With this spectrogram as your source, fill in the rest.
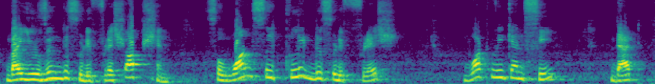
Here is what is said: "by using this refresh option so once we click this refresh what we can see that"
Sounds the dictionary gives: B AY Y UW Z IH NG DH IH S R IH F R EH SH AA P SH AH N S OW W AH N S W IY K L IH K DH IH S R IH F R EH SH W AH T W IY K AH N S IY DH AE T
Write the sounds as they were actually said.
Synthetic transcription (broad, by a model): B AY Y UW Z IH NG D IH S R IH F R EH SH AA P SH AH N S OW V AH N S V IY K L IH K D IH S R IH F R EH SH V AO T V IY K AH N S IY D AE T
